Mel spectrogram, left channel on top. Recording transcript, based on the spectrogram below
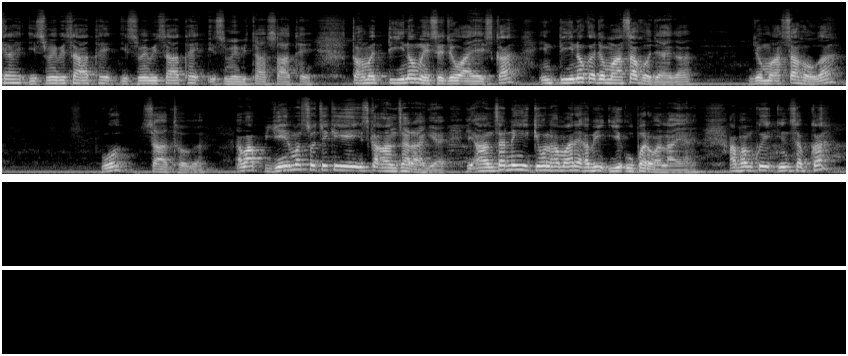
रहा है, इसमें भी 7 है, इसमें भी 7 है, इसमें भी 7 है। तो हमें तीनों में से जो आया इसका, इन तीनों का जो मासा हो जाएगा, जो मासा होगा वो 7 होगा। अब आप ये मत सोचे कि ये इसका आंसर आ गया है, ये आंसर नहीं है, केवल हमारे अभी ये ऊपर वाला आया है। अब हमको इन सब का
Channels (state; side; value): silent; right; digital silence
